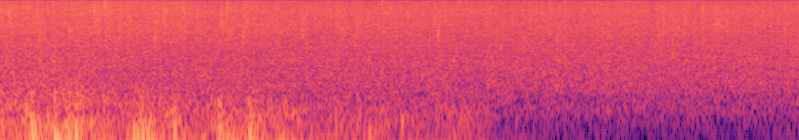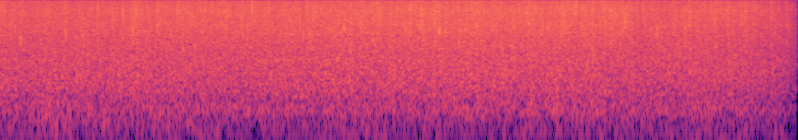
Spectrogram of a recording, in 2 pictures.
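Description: Steady rain hiss, with a low thunder rumble that fades out over the first four or five seconds.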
